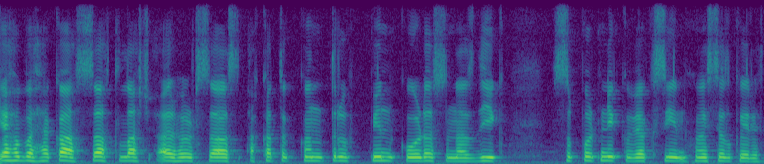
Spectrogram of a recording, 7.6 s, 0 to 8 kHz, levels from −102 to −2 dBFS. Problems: none marked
